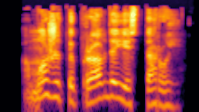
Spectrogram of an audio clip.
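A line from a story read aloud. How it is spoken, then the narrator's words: Muttering. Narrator (Russian): пробормотал он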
